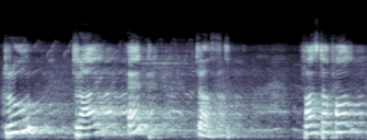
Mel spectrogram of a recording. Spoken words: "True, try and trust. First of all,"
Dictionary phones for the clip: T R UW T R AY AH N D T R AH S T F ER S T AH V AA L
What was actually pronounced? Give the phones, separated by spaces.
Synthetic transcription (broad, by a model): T R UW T R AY AH N D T AH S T F ER S T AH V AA L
